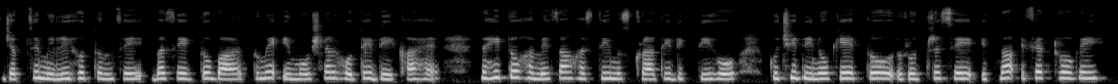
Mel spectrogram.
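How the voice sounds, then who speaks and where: A woman's voice: high voice, level tone, a little slow, dark tone, husky. A woman narrator voicing a young female friend who scolds and coaxes with care. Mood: caring. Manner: scolding but caring.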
